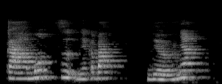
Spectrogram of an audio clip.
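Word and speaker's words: 貨物: Hàng hóa chúng ta sẽ đọc là Kamotsu nha các bác.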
